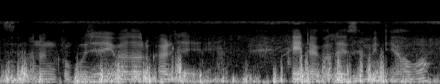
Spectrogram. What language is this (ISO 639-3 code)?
ori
